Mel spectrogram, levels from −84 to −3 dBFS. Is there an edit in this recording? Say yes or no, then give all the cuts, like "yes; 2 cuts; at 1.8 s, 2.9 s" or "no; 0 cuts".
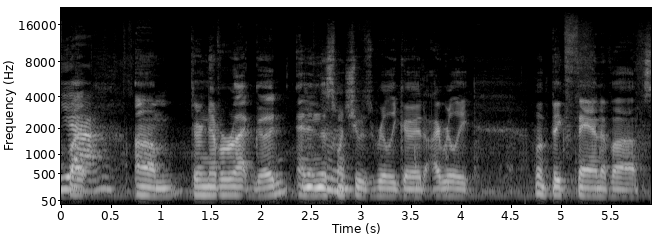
no; 0 cuts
